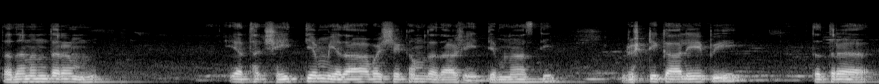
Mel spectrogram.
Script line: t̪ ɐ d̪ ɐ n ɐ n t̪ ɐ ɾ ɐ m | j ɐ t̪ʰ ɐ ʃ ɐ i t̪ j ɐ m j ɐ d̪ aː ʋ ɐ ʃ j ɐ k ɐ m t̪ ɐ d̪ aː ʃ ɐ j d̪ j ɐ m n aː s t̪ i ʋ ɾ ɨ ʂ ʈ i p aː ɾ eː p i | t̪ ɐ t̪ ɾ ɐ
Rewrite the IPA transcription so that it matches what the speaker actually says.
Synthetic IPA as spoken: t̪ ɐ d̪ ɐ n ɐ n t̪ ɐ ɾ ɐ m | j ɐ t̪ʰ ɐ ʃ ɐ j t̪ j ɐ m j ɐ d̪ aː ʋ ɐ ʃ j ɐ k ɐ m t̪ ɐ d̪ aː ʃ ɐ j t̪ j ɐ m n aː s t̪ i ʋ ɾ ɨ ʂ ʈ i k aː l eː p i | t̪ ɐ t̪ ɾ ɐ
